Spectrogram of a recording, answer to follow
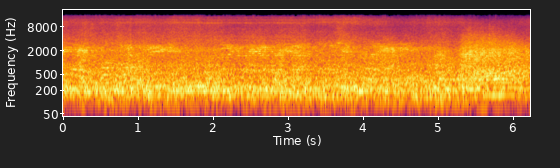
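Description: Several racing kart engines running together at race speed, a loud steady mix of engine notes.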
